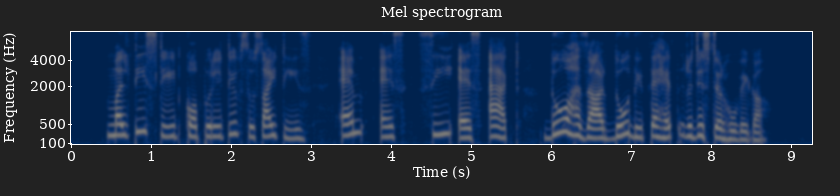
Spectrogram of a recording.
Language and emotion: Punjabi, neutral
